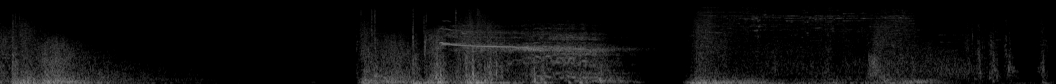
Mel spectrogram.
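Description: A loud horse whinny in MTG Arena, for the Ostrich Horse card, rises and falls, set among harsh noisy bursts with a short silent gap before the clamor resumes.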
